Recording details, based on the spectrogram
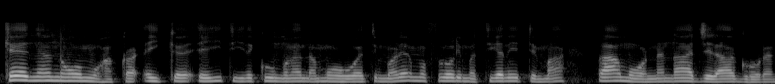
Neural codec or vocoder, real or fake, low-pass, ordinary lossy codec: codec, 16 kHz, 0.7 kbps, FocalCodec; fake; 7.2 kHz; none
